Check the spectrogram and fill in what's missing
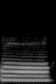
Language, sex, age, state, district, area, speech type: Manipuri, female, 18-30, Manipur, Kangpokpi, urban, conversation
